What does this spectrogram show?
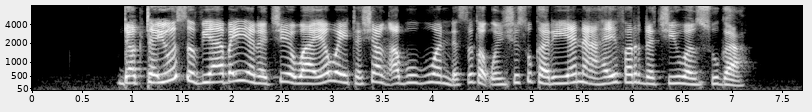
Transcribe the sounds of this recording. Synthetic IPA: dɔ˨k̚tɐ˨juː˦sʊ˨ɸjaː˦bɐ˦jːɐ˨na˨t͡ʃeː˦˨waː˨jɐ˦wa˨jta˨ʃɐ˦ŋʔa˦buː˦bʊ˦wɐ˨nda˨sʊ˦ka˨kʷʼʊ˨nʃi˦sʊ˦kɐ˨ɽiː˦jɐ˦naː˨ɦa˦jɸɐ˦rda˨t͡ʃiː˦wɔ˨nsʊ˦ɡaː˨

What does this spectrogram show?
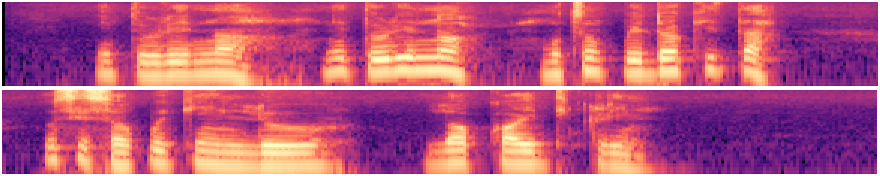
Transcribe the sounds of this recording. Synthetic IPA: nĩ˦to˧ɾi˦nãː˦˨nĩ˦to˧ɾi˦nã˦˨ | mõ˧tũ˦k͡pe˧dɔ˦ki˦ta˦˨ | o˦si˦˨sɔ˨˦k͡pe˦kĩ˦n̩˦lo˧ | lɔ˦kɔ˦i˦dkɾĩ˦˨m

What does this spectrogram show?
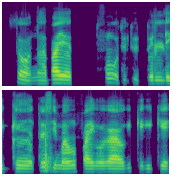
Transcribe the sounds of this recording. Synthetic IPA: sɔ˦˨nã˨ba˦jɔ˧ | fũ˦o˦˨tu˨˦tu˦˨to˧le˨ɡã˨˧to˦si˦˨mãː˨˦n̩˦fa˧i˨ɾɔ˨ɾa˧o˧ɾi˦kɛ˦˨ɾi˦kɛ˦˨

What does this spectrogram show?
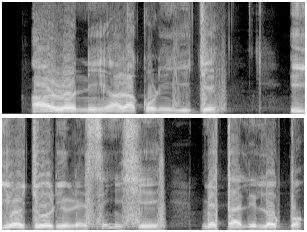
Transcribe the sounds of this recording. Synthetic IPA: a˧ɾɔ˧nĩ˧a˧ɾa˦kũ˦˨ɾ̃ĩ˧˨je˨˦d͡ʒɛ˦ | i˧jɔ˧d͡ʒo˦o˧ɾi˧ɾɛ˨˦sĩ˦ñ̩˨ʃe˧ | mɛ˦ta˦˨le˨˦lɔ˦ɡ͡bɔ˦˨

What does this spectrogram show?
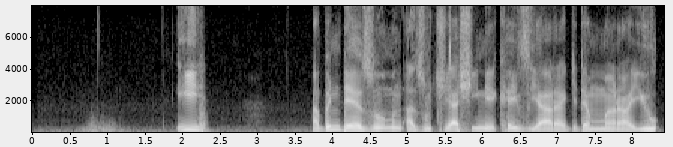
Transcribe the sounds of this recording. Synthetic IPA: ʔɪ˦ | ʔa˨bɪ˦nda˨ja˦zoː˦mɪ˦ŋʔa̰˨zuː˦t͡ʃɪ˨jaː˨˦ʃiː˦neː˨kʰa˦jzɪ˨jaː˦ɽaː˨ɡʲɪ˦dɐ˦mːɐ˦ɽaː˨juː˦

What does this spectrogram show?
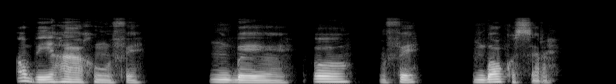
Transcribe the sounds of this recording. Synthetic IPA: ɔ˦bɪ˨ɪ˦ɦa˦a˦hʊ˦m̩˨fe˦ | ŋ͡m̩˨ɡ͡be˨ | o˦ | m̩˨fe˦ | ŋ͡m̩˦ɡ͡bɔ˦kʊ˨sɪ˨ɾɪ˨

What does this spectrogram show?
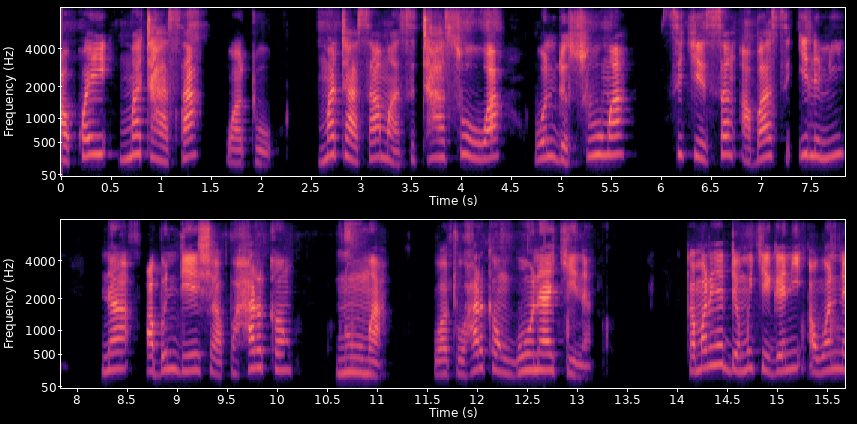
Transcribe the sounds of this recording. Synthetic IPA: ʔa˨kʷa˦jmɐ˦taː˨saː˦ | waː˨toː˨ | mɐ˦taː˨saː˦maː˨suː˦tʰaː˦soː˦˨waː˦ | wɐ˦nda˨suː˦maː˦ | sʊ˦kʲeː˨sɔ˦˨ŋʔa˨baː˦su˨ʔɪ˦lɪ˨miː˦ | na˦ʔa˨bɪ˦nda˨ja˦ʃaː˨ɸi˦ha˦rkɐ˨n | noː˦maː˦ | waː˨toː˨ɦa˦rkɐ˨ŋɡʷoː˦naː˦kʲeː˨nɐ˦ŋ | kɐ˨mɐ˦rjɐ˦dːa˨mʊ˦kʲeː˨ɡɐ˦niː˦ʔa˨wɐ˦nːɐ˨

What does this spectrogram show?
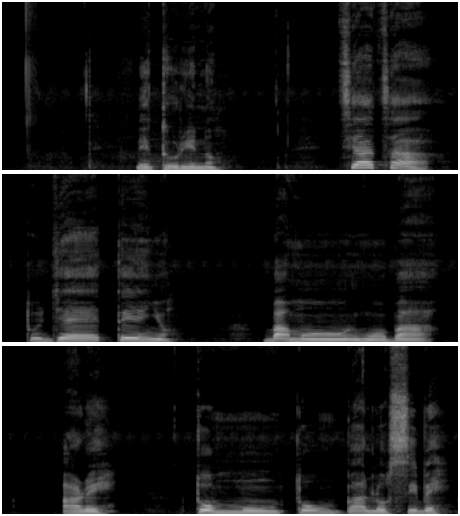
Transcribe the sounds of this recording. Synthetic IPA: nĩ˨to˨ɾi˧nã˨ | ti˦a˦ta˦˨ | to˧d͡ʒɛ˦te˦˨j̃ɔ̃˨ | ba˦mɔ̃˧i˨w̃ɔ̃˨baː˧˨ | ɾɛ˨ | to˦mũ˧to˦ba˦˨lɔ˧si˦bɛ˦˨

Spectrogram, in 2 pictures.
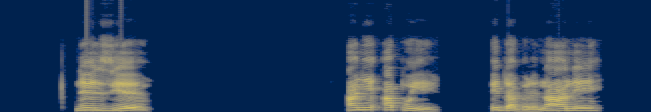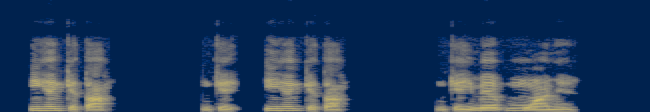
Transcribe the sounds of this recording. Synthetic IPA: ne˦zi˦e˦ | a˦ɲɪ˦ʔa˦pʊ˨ɣɪ˨ | ɪ˦da˨be˨ɾe˨na˦˨nɪ˦ | i˦ɦe˦ŋ̩˦ke˨ta˦ | ŋ̩˨ke˨ | i˦ɦe˦ŋ̩˦ke˨ta˦ | ŋ̩˨ke˨i˦me˦m̩˦mʊ˦a˦ɲɪ˦

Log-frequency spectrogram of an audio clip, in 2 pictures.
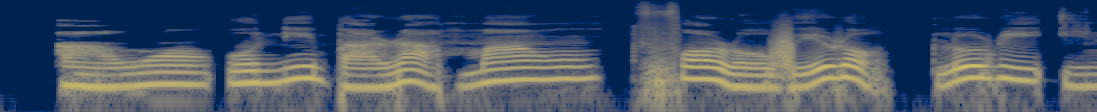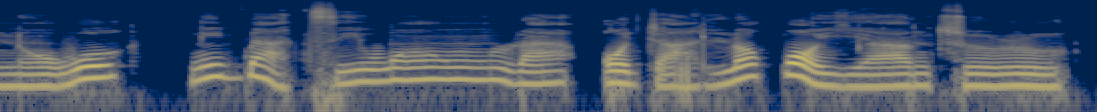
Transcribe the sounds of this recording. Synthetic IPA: a˨w̃ɔ̃˧o˧nĩ˨˦ba˨ɾa˦˨mãː˨˦n̩˦fɔ˦ɾɔ˨we˨˦ɾɔ˦˨ | lo˦ɾi˦i˦˨nã˨wo˦ | nĩ˦ɡ͡ba˦˨tʰi˨˦wɔ̃˦n˦ɾa˧ɔ˧d͡ʒa˨lɔ˦k͡pɔ˦˨i˨ja˨n̩˦tu˧ɾu˧

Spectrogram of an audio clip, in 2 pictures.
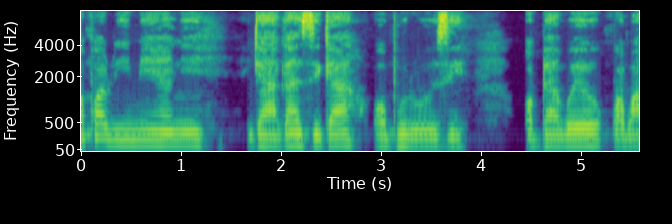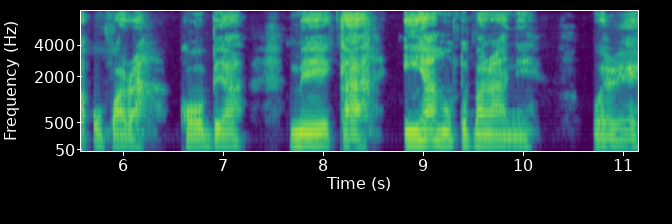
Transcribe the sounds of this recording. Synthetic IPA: ɔ˦kʷa˦ɾi˦me˦a˦ɲɪ˦ | ɡa˨a˨ɡa˦zi˨ɡa˦ɔ˨bʊ˦ɾo˨˦zi˦ | ɔ˨bja˦we˦kʷa˨ɡ͡ba˦ʔʊ˦kʷa˦ɾa˨kɔ˦bja˦ | me˦ka˨ | i˦ɦe˦a˦ɦʊ˦tʊ˦ba˨ɾa˨a˨ɲɪ˦ | we˨ɾe˨

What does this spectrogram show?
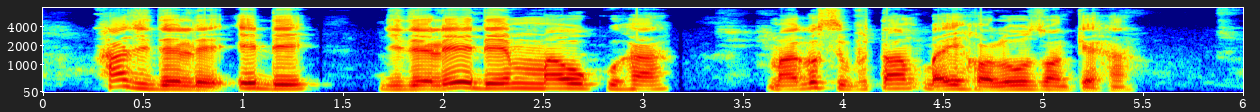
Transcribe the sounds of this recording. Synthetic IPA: ha˦d͡ʒi˨de˨le˨ʔɪ˦dɪ˦ | d͡ʒi˨de˨le˨˦ɪ˦dɪ˦m̩˦ma˦o˦kʷu˦ɦa˦ | ma˨ɡʊ˦si˨pʊ˨ta˦ŋ͡m̩˦k͡pa˨i˦ɦɔ˨lʊ˦zɔ˦ŋ̩˨ke˨ɦa˦

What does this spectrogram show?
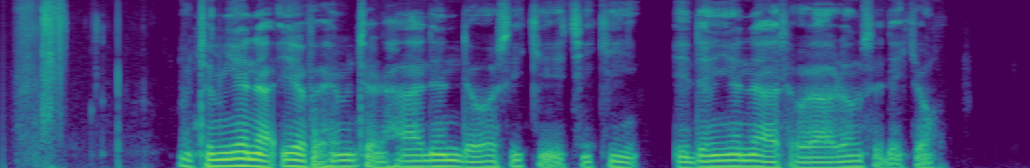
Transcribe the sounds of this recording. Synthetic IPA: mʊ˨tʊ˦mjɐ˦naː˨ʔɪ˦ja˨ɸɐ̰˨ɦɪ˦mtʰɐ̰˨rɦaː˦lɪ˦nda˨wɐ˦su˦kʲḛː˨t͡ʃɪ˦kʲiː˦ | ʔɪ˨dɐ˦ɲjɐ˦naː˨sɐ˨wɽaː˨ɽɔ˦nsu˨da˨kʲa̰˦˨w

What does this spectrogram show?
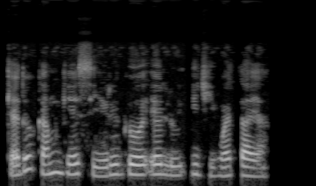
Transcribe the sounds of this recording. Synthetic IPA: ke˨dʊ˦ka˨m̩˦ɡe˨e˦si˨ɾi˦ɡo˦e˦lu˦i˦d͡ʒi˨ŋʷe˦ta˦ja˦

